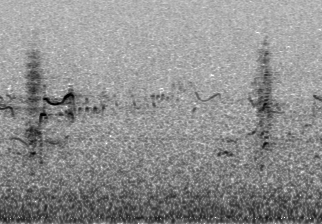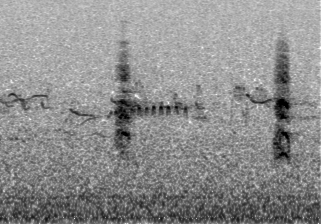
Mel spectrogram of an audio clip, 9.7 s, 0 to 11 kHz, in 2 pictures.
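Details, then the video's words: Grey heron, tentatively identified, gives harsh, hoarse moving "gyau" squawks near the end, an hour before dawn on 18 April 2018 at Higashiyoka tidal flat, Saga, amid thin wavering whistles of spring-migrating shorebirds. "終盤で「ギャゥ ギャゥ」の移動する声はアオサギかと思います。"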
